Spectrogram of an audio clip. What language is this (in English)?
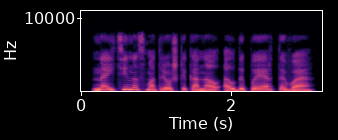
Russian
